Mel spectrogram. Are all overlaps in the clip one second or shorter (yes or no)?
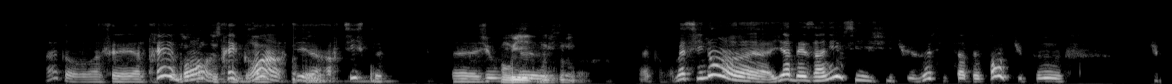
no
